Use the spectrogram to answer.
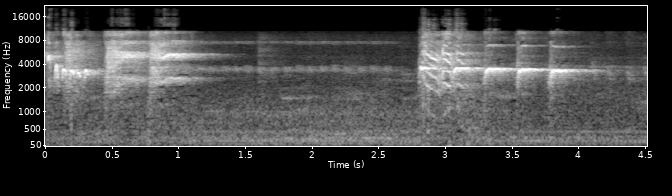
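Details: Banyuwangi-origin greater green leafbird from Indonesia singing two separate bursts of high, chattering notes mixed with thin whistles, with a quiet pause between them.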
